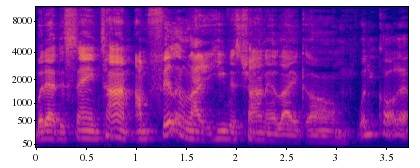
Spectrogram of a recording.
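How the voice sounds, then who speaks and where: A man speaks at a fairly quick pace. Audible room echo can be heard. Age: 50s. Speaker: vlogger. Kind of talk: casual monologue. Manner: animated.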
